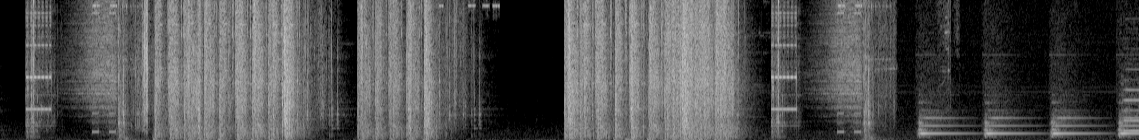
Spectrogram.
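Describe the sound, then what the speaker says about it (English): An old service gun fires in long, dense bursts of rapid shots in RoboCop: Rogue City, with three loud volleys separated by short pauses, followed by a few sharp ringing electronic tones. "I was issued this old gun and serviced it according to the manual. I will try it out."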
